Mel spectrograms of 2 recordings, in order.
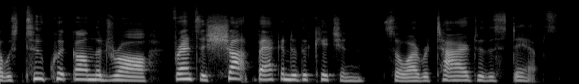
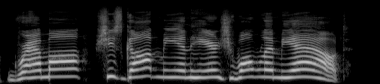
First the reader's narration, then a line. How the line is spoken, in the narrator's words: Francis yelled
